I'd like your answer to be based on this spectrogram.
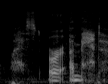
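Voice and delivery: hushed whisper. Real, not acted. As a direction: whisper it like a secret vow. Wishing the saga over.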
